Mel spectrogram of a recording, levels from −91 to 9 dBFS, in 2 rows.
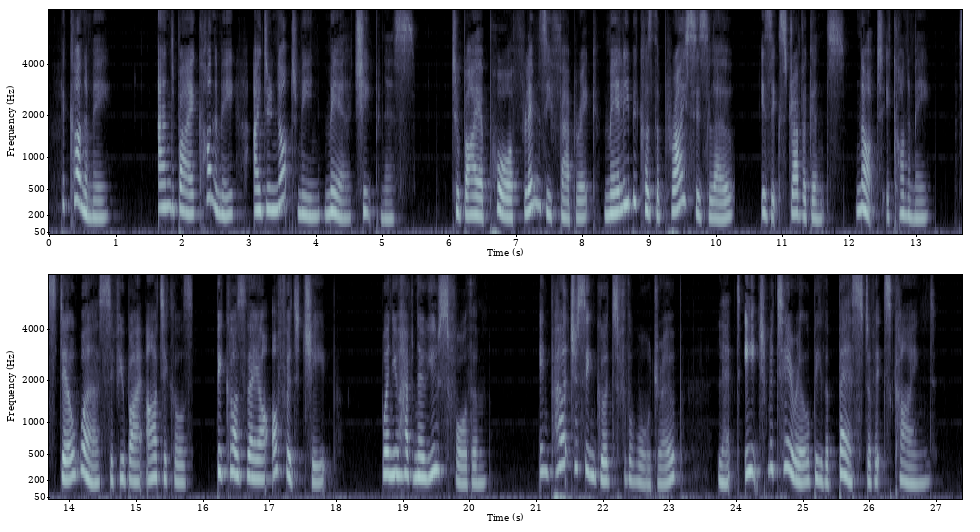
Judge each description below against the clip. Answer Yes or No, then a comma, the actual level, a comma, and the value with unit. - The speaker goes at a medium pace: No, slow, 130 wpm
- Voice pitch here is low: No, high, 215 Hz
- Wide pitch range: Yes, wide, 5.7 semitones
